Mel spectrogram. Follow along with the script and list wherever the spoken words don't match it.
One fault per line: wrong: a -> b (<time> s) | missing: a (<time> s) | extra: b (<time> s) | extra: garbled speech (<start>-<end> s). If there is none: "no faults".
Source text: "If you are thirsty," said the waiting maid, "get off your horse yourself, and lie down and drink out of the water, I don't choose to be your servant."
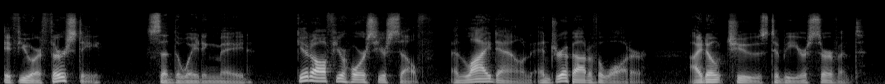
wrong: drink -> drip (5.5 s)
